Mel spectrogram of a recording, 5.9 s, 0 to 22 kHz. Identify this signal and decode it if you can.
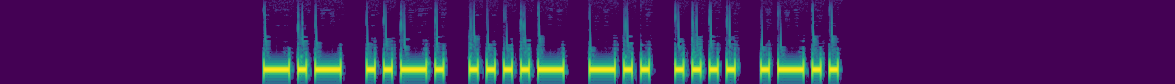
Morse code, heard as a keyed tone, about 28 wpm, 700 Hz. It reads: KF4DHL
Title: USA Call Signs - 6 Characters - Repeated 2x - 28wpm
